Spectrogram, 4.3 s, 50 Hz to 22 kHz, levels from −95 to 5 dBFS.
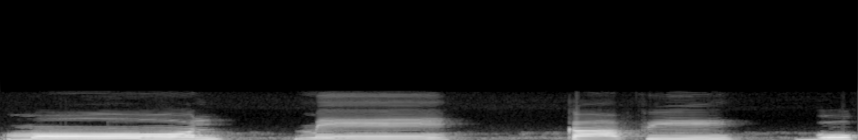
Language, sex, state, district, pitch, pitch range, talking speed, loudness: Hindi, female, Punjab, Fazilka, 250 Hz, 240-270 Hz, 70 wpm, -13 LUFS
